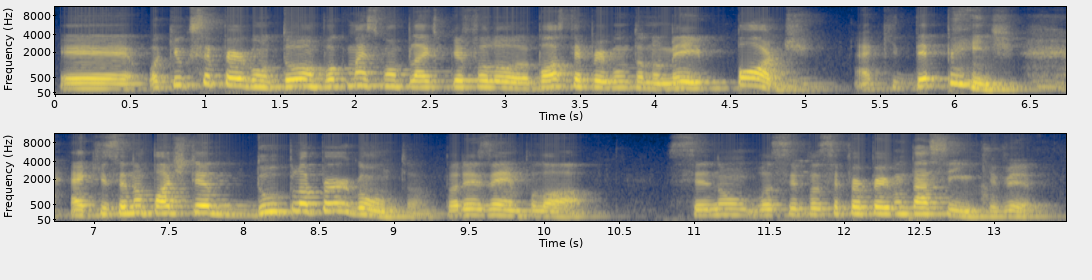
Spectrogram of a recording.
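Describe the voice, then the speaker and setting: High-voiced man teaching English. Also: animated, moderate pace, warm tone. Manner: explains patiently, acts out example dialogues. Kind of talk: live online English class.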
